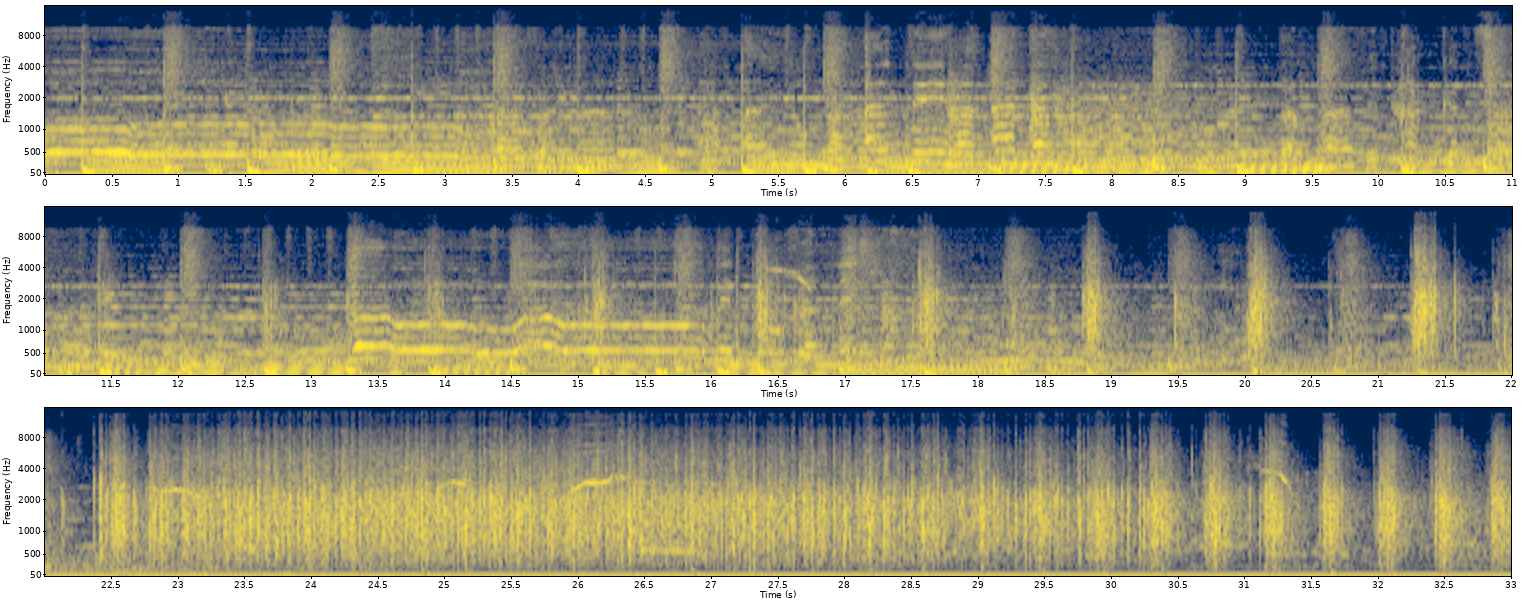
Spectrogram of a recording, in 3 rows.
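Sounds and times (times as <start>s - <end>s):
rock band playing: 0.0s - 23.1s
rhythmic clapping: 2.2s - 33.0s
whistles: 16.2s - 17.0s, 22.8s - 23.5s, 24.8s - 27.0s, 31.0s - 31.5s
audience applause: 17.5s - 33.0s.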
